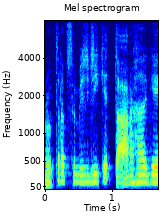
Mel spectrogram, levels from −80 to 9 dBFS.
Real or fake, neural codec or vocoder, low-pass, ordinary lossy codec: fake; codec, 16 kHz, 0.5 kbps, X-Codec, HuBERT features, trained on LibriSpeech; none; none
